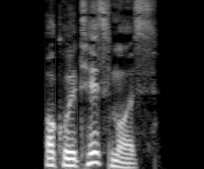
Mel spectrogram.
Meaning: occultism
- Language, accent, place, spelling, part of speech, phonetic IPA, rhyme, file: German, Germany, Berlin, Okkultismus, noun, [ˌɔkʊlˈtɪsmʊs], -ɪsmʊs, De-Okkultismus.ogg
